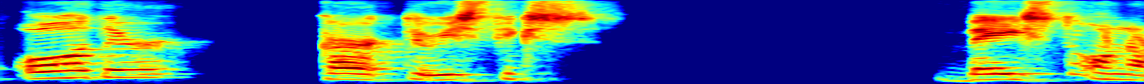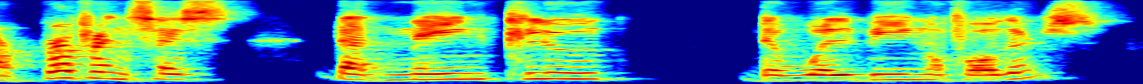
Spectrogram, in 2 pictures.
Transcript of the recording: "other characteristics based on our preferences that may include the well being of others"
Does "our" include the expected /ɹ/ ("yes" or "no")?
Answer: no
